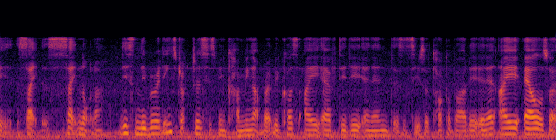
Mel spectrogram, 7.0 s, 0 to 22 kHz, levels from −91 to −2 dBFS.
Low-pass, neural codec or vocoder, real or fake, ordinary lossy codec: 7.2 kHz; none; real; none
